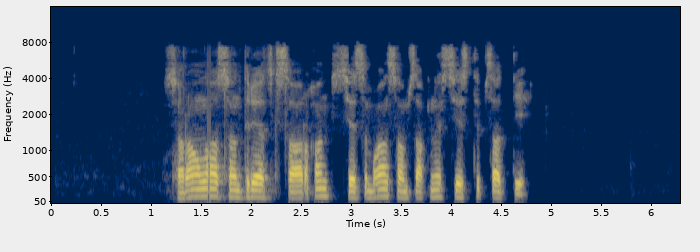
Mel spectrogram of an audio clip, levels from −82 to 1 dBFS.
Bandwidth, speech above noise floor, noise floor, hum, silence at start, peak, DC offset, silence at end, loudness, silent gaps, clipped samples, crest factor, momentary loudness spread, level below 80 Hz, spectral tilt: 8.2 kHz; 61 dB; -76 dBFS; none; 1.15 s; -2 dBFS; under 0.1%; 1.55 s; -16 LUFS; none; under 0.1%; 16 dB; 7 LU; -58 dBFS; -5 dB/octave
